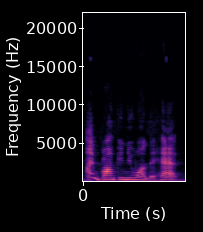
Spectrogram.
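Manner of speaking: loud, defiant warning; defiant threat. A narrator's reading. Girl about to hit the tiger, loud and defiant. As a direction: announce the attack loudly.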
